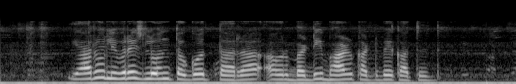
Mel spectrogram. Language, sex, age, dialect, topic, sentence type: Kannada, female, 25-30, Northeastern, banking, statement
